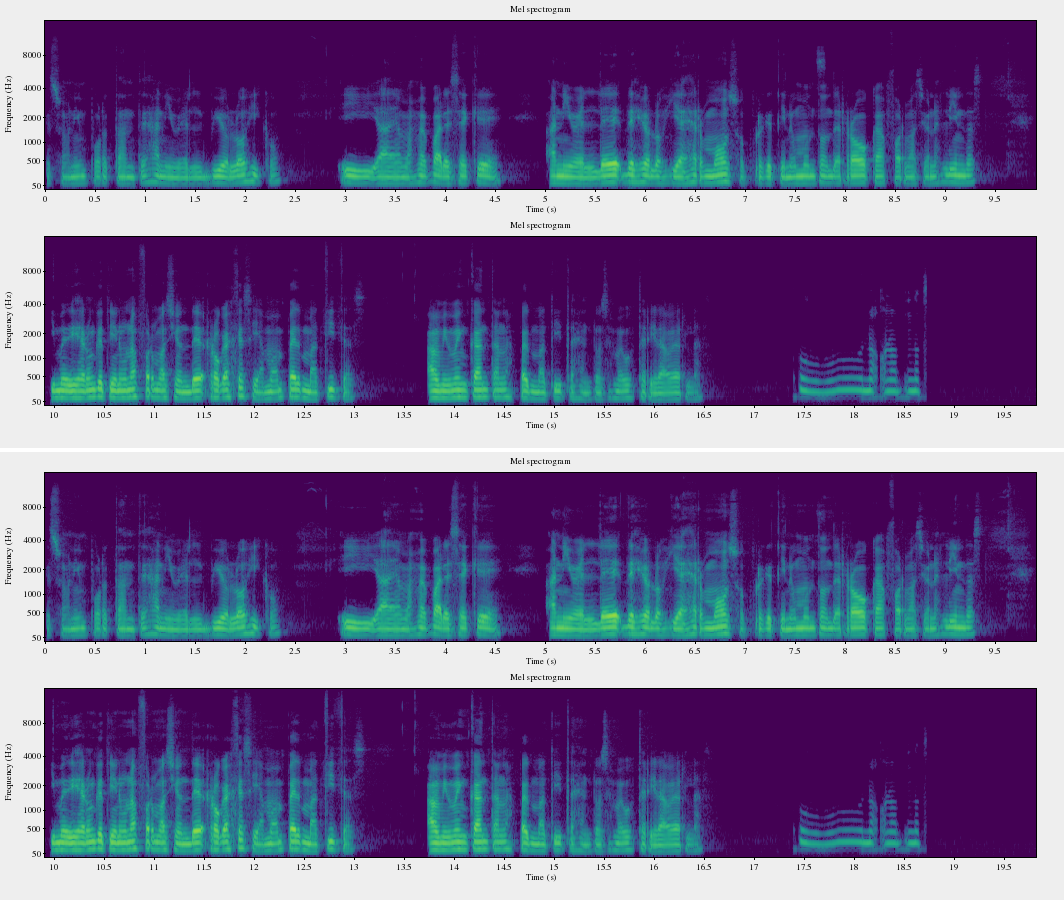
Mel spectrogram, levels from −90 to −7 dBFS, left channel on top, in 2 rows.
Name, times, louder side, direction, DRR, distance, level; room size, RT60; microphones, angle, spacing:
voice 1, 0.0-2.3 2.9-4.5 5.0-9.3 10.0-13.0 13.7-16.5, right 1 dB, 25° right, 1.2 m, -33 dB
voice 2, 17.4-18.7, left 1 dB, 25° left, 1.5 m, -43 dB
head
